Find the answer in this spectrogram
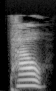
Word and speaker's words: på: Pronounced Pau. similar to the English word.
